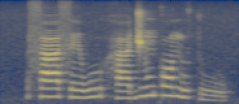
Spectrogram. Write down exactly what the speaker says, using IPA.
s a˦ s e˧ w u˦ h a˧ d͡ʒ ũ˦ k ɔ˦ n u˧ t u˨

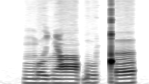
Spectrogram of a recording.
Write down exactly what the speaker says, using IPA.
ŋ͡m ʊ ʎ ɑ̃ː ɓ u ǃ ə

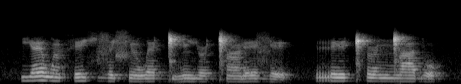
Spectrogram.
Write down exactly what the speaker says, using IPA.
j ɛ w ə̃ h e ç ɮ ə ɕ ə̃ w ɛ ɡ͡ǁ ẽ j ə˞ ǁ ã ɾ e ɮ e | r e ǁʰ ə˞ ŋ͡ǁ a d o

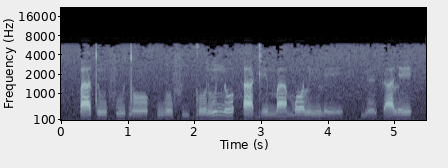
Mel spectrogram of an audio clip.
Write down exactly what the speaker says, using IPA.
k͡p a˧ t ũ˧ f u˦ d ɔ̃˧ | w o˧ f i˨ ɡ o˧ ɾ ũ˦ n o˦ h a˦˨ ɡ e˨˦ m a˧ m ɔ˦ l ĩ˧ l e˨ | j ɛ̃˨ k a˨˦ l e˦

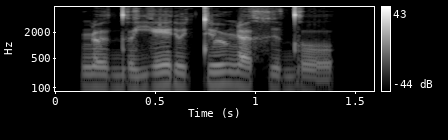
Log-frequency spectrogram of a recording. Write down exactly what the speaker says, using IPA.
ɳ ɵ d̪ ɵ j e ɾ ʉ t ʉ ɳ ɐ x ɨ d̪ o

